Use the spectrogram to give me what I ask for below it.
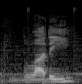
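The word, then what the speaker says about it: Bloo-D: And so, because the way you pronounce it is Blue D, bloody, but then at the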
